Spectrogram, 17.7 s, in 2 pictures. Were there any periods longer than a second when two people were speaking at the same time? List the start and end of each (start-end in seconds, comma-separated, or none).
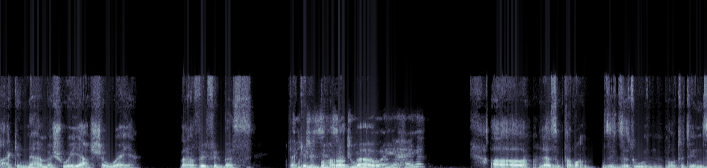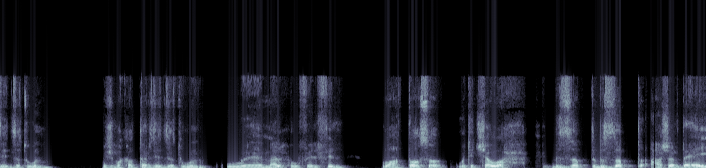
3.6-4.9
